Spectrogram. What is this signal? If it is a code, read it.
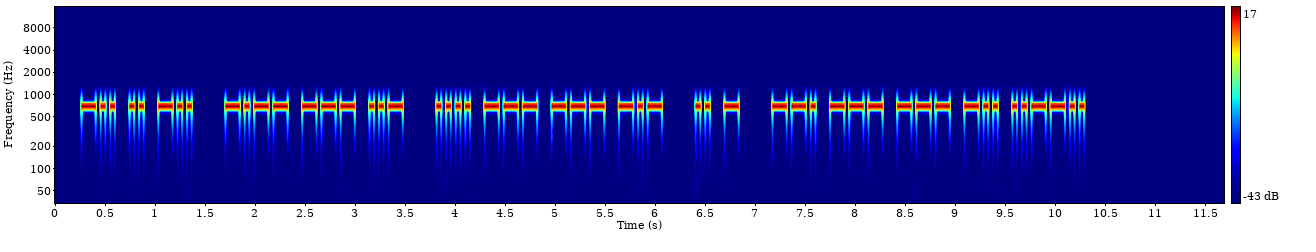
Morse code, heard as a keyed tone, about 25 wpm, 700 Hz. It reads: DID YOU HOOK IT GOOD?
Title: Sentences from Top 1600 Words 25wpm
